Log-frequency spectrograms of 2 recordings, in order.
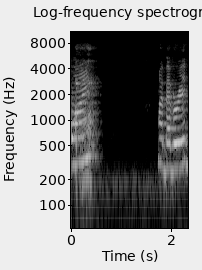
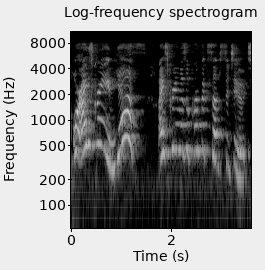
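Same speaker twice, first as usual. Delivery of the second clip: excited; 10 semitones higher than usual. Real, not acted. Excited suggestion.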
